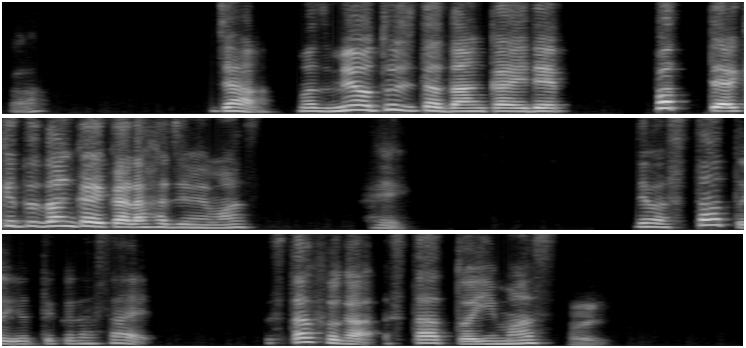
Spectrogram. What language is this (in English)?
Japanese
